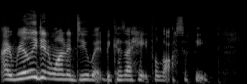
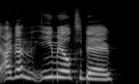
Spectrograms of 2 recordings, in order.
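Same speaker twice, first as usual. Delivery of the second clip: strange, very high, gurgling, bubbly throat voice, crazy-sounding; 5 semitones higher, 4 dB louder than usual. Speaker starts telling about an email on an exam: odd bubbly throat voice. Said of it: "What's this voice?".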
